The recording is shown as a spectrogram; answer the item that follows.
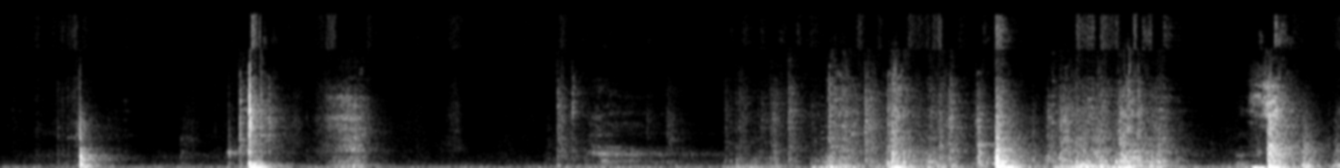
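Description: A utensil scrapes and clanks against a pot while root vegetables for a veggie soup are scooped out, several separate metallic knocks and scrapes with shuffling kitchen noise between them.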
